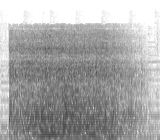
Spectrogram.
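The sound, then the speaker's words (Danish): A robot lawn mower running over a plastic flip-flop and chopping it up, a loud harsh grinding buzz that cuts in abruptly, holds for about one and a half seconds, then tails away. “Men i stedet for at samle klipklappen op, så kører den lige hen over den, og det lyder som om en stor plastikdims, der bliver hakket i stykker.”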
